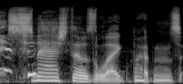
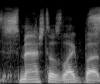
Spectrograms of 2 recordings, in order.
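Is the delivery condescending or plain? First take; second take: condescending; plain. First: It is said in a condescending, put-on voice. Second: It is said in a plain, ordinary voice.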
